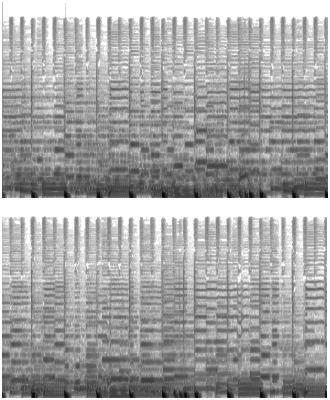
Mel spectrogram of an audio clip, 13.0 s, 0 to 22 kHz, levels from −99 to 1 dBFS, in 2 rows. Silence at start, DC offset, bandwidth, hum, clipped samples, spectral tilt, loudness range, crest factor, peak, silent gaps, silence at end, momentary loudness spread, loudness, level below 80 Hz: 0 s; under 0.1%; 16.5 kHz; none; under 0.1%; -6.5 dB/octave; 1 LU; 16 dB; 0 dBFS; none; 0 s; 10 LU; -19 LUFS; -18 dBFS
